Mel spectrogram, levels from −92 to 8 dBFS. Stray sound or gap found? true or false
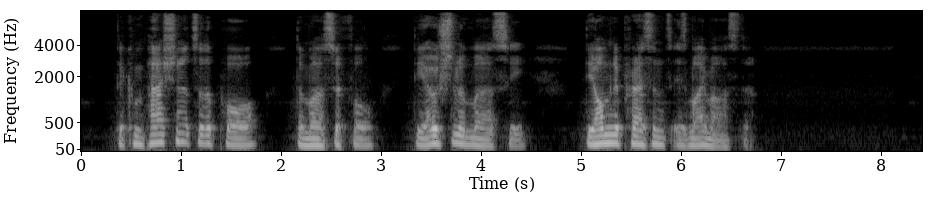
false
